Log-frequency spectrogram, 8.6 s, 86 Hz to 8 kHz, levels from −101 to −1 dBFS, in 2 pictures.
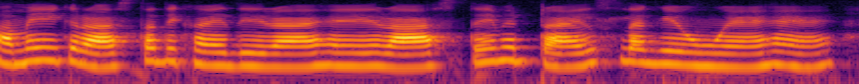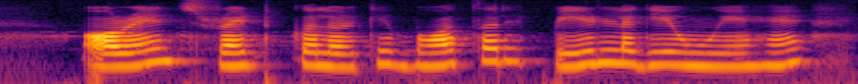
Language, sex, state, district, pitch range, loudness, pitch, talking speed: Hindi, female, Maharashtra, Chandrapur, 230-285 Hz, -21 LUFS, 240 Hz, 160 wpm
